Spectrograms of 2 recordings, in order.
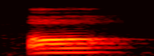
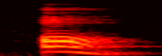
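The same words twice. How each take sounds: First: The pitch stays high and level. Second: The pitch falls sharply from high to low. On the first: "The first tone" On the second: "the fourth tone. From five to one"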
